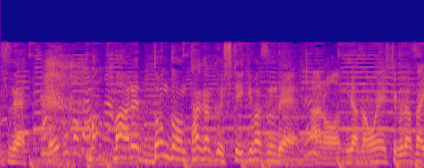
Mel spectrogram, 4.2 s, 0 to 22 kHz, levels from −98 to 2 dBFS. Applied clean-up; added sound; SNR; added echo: none; Breathing; 19 dB; none.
